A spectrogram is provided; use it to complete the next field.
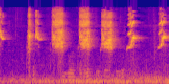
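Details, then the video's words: Long-tailed shrike from a master recording for training birds, delivering loud harsh rasping bursts about twice a second, interspersed with shorter downslurred whistled notes. "Masteran Cendet / Kicau Cendet"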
